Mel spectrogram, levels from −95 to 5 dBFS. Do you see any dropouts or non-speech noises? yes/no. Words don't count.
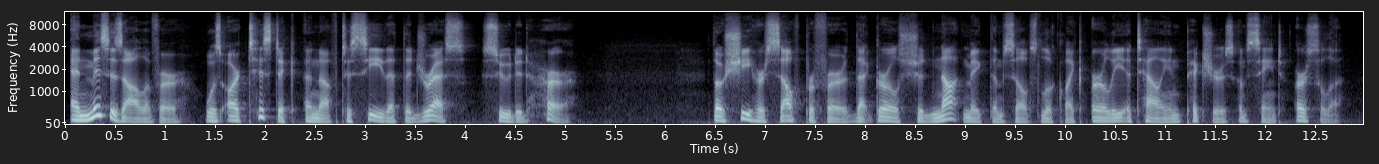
no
